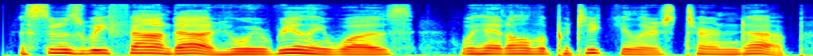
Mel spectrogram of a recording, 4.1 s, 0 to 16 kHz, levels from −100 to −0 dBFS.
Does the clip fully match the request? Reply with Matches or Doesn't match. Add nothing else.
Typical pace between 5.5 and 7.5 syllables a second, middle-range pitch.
Matches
